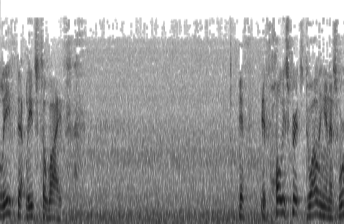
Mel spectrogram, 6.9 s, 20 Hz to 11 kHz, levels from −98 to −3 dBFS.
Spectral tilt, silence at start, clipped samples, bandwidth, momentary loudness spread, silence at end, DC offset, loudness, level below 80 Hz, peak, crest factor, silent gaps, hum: -6.5 dB/octave; 0 s; under 0.1%; 8.6 kHz; 15 LU; 0 s; under 0.1%; -20 LUFS; -36 dBFS; 0 dBFS; 20 dB; none; none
